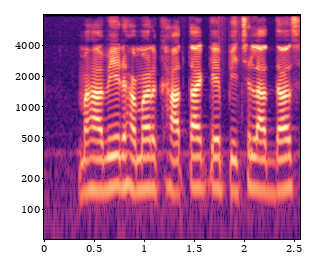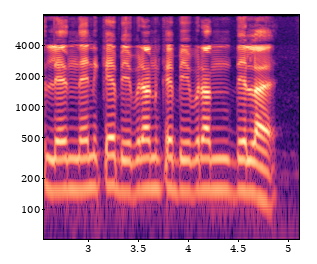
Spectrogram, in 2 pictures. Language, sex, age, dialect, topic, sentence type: Magahi, male, 18-24, Western, banking, statement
